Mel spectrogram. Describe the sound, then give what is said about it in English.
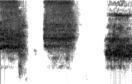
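A person taking a deep breath in two stages, first into the diaphragm and then into the chest, then breathing out through the mouth: two airy inhales separated by a short pause, followed by a breathy exhale. “one breath in from the diaphragm, one breath in from the chest, and then out through the mouth, all in one.”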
